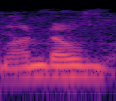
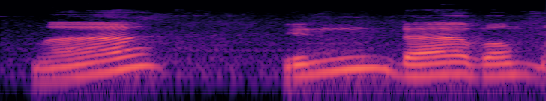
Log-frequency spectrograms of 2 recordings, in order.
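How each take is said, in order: First: Said in the usual way. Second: மண்டபம் split as ம, pause, இண்டபம்; sounded out. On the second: Shown as a demonstration. (மண்டபம் என்பதை ம, இண்டபம் என்று பிரித்துச் சொல்) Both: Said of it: "மண்டபம் வரும்".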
